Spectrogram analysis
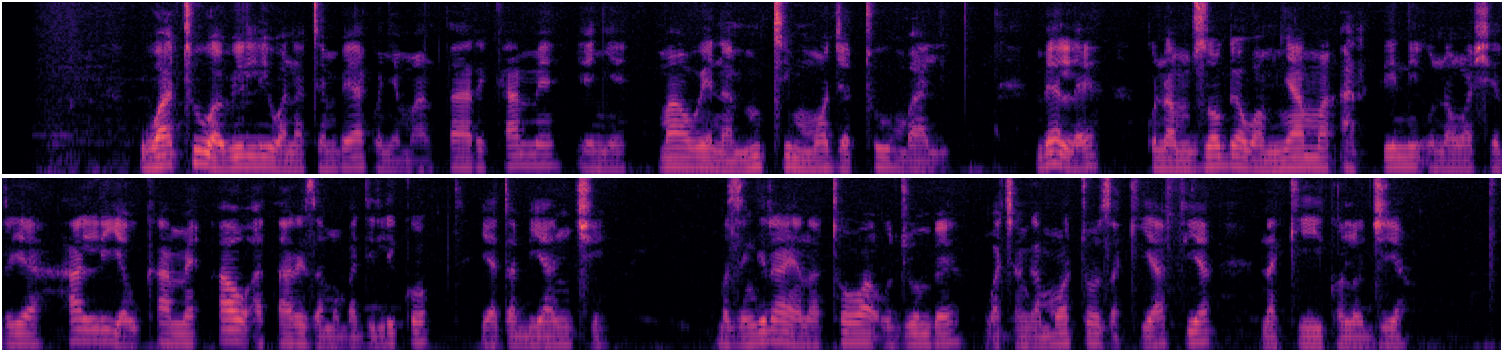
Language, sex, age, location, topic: Swahili, male, 36-49, Kisumu, health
